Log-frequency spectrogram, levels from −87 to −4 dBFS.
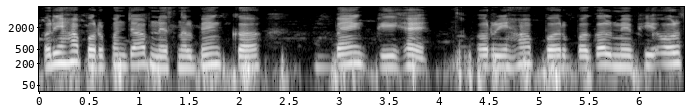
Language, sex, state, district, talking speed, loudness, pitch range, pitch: Hindi, male, Chhattisgarh, Balrampur, 160 wpm, -19 LUFS, 160-185 Hz, 170 Hz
